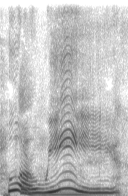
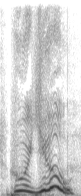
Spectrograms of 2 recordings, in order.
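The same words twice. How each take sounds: First: Loud, slow, with WE stretched out; big swooping emphasis on WE; stress on WE. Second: Loud, with YOU swooping up and down; stress on YOU. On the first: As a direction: draw WE out in mock drama. Turns question round theatrically. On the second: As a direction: throw a loud, emphatic YOU back. Mock amazement, contrasting with next line. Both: Acted.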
